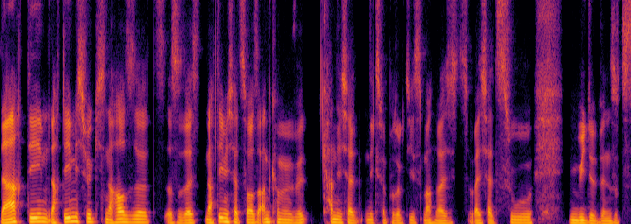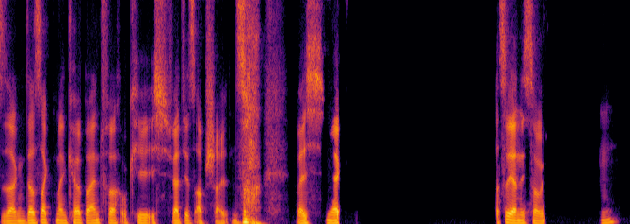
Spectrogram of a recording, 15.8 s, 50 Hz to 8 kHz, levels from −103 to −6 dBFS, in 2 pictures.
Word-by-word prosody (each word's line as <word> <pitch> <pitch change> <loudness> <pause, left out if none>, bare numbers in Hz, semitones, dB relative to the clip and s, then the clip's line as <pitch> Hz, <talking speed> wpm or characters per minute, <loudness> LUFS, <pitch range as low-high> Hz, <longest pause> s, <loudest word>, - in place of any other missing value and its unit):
nachdem 140 +5 +5
nachdem 135 +7 +3
ich 145 -2 -1
wirklich 135 -1 -1
nach 105 -1 0
Hause 120 -1 +3
jetzt 115 - -13
also 100 0 -4
da 100 - +2
ist 100 +1 -1
nachdem 110 +7 +2
ich 135 - +2
halt 120 - +1
zu 110 - +1
Hause 105 - +1
ankomme 115 -4 -1
wi 105 +3 -2 0.2
kann 120 - -1
ich 110 -1 -2
halt 100 -2 -2
nix 105 -1 -5
mehr 100 - -8
Produktives 95 +1 -7
machen, 95 0 -2
weil 90 -1 -1
ich 95 +3 -10 0.2
weil 95 - -1
ich 95 - -6
halt 90 -3 -2
zu 105 +1 -2 0.4
müde 100 -3 +1
bin 85 0 -3
sozusagen. 85 -2 -1
Da 95 +1 +5
sagt 105 +1 0
mein 95 -1 -1
Körper 100 -2 +1
einfach: 100 0 0
„Okay, 95 -1 -2
ich 95 0 -3
werde 90 -2 +2
jetzt 85 - -3
abschalten 95 - -4
so.“ 125 +7 +8 0.6
Weil 90 - +4
ich 95 - -1
merke 95 0 +6 2.0
Ach - - -3
so, 115 - +1
ja, 100 - +9
ne, 95 - +1
sorry. 90 -2 0 0.7
Mhm. 115 +7 -7
100 Hz, 200 wpm, -26 LUFS, 95-115 Hz, 2.0 s, ja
